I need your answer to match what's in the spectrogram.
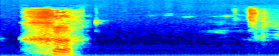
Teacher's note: a category called glottal, which actually is back in the mouth, back in the throat itself, H. And then you have the approximate.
